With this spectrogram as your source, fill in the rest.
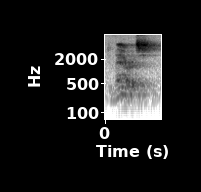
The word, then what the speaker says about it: DeSmarais: If you look at the spelling of my name, it's DeSMarais, and it sounds, DeSamaris, sounds, what nationality?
